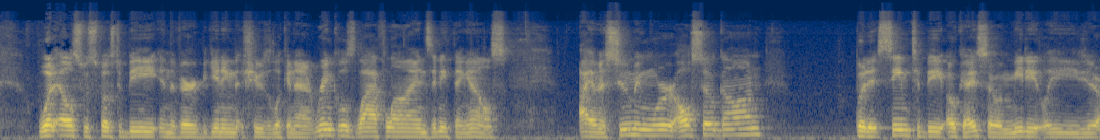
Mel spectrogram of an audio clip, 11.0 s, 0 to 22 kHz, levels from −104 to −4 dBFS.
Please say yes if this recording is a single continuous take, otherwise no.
yes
